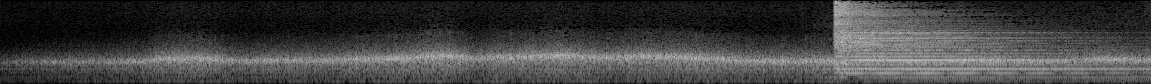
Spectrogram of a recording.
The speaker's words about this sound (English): As the last stroke of the church bell ceased to vibrate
